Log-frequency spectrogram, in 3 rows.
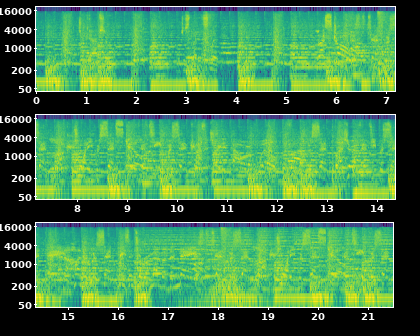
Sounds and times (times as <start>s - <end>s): Music: 0.0s - 21.5s
Speech: 0.8s - 1.6s, 2.9s - 3.7s, 5.6s - 9.6s.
